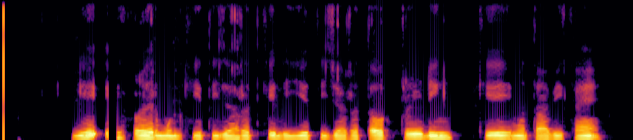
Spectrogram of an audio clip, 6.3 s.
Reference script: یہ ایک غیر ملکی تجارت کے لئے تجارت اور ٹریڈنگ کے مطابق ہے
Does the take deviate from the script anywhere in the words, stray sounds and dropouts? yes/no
yes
